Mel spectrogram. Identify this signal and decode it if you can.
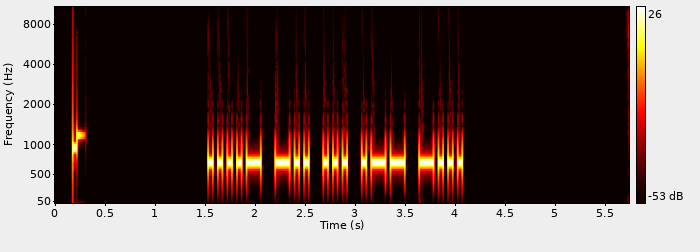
Morse code, heard as a keyed tone, about 25 wpm, 700 Hz. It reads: 4DSWB
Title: Five Challenging Letter-Number Combinations 25wpm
